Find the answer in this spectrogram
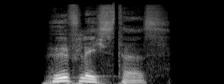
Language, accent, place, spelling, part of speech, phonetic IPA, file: German, Germany, Berlin, höflichstes, adjective, [ˈhøːflɪçstəs], De-höflichstes.ogg
- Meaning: strong/mixed nominative/accusative neuter singular superlative degree of höflich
